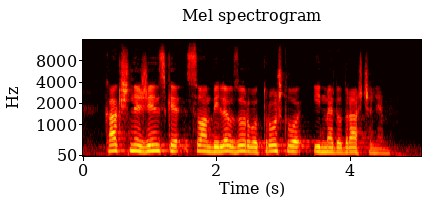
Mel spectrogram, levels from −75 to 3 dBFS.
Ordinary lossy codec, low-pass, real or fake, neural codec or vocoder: none; 14.4 kHz; fake; codec, 44.1 kHz, 7.8 kbps, Pupu-Codec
